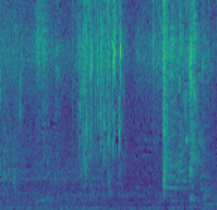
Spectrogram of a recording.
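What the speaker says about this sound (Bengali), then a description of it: "দু কাপ পরিমাণে ডালের জন্য আমি পাঁচ কাপ পরিমাণ জল দিয়েছি" Water is poured into boiled, mashed lentils for dal, splashing and trickling close by in uneven bursts with a few sharper drips.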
